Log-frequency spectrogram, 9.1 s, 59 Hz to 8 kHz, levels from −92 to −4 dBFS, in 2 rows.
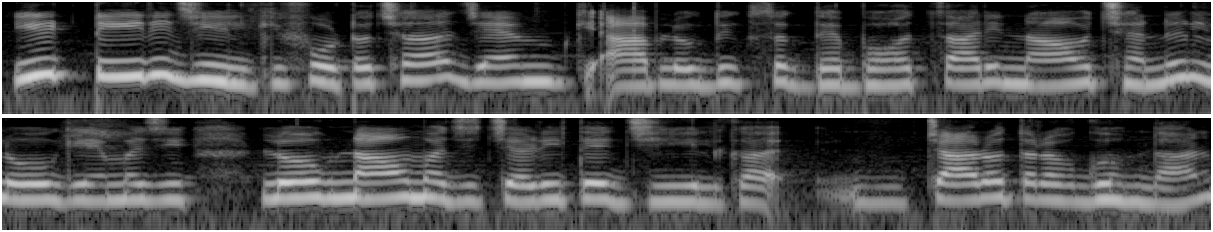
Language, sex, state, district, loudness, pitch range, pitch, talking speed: Hindi, female, Uttarakhand, Uttarkashi, -33 LUFS, 215-245 Hz, 225 Hz, 200 wpm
